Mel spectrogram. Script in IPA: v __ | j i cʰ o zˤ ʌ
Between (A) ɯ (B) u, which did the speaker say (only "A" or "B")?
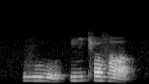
B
